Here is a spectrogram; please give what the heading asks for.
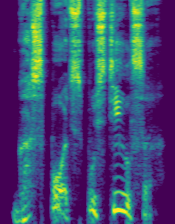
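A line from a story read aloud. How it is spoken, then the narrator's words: Awed whisper. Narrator (Russian): прошептала кто-то из них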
